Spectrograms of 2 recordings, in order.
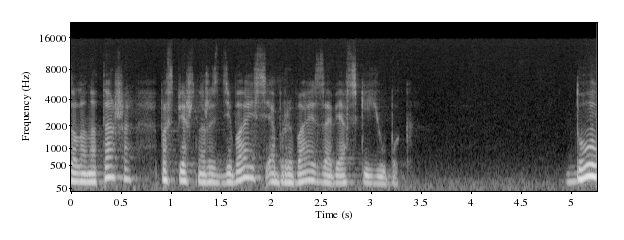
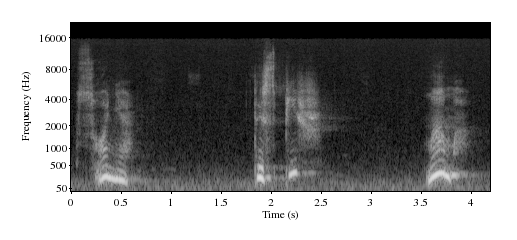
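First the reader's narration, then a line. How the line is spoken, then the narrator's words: Whispering. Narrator (Russian): прошептала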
